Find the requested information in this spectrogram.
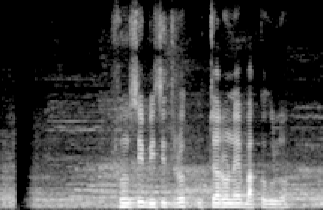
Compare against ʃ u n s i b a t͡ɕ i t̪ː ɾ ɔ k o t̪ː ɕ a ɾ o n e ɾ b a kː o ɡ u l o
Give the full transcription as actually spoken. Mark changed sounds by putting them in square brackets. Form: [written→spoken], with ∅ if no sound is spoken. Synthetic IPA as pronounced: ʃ u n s i b [a→i] t͡ɕ i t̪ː ɾ [ɔ→o] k [o→u] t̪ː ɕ a ɾ o n e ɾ b a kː o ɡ u l o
